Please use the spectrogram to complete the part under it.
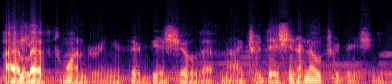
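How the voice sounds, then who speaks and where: A deep, low-pitched hard-boiled private eye, narrating dry and sardonic over old-time radio music. The broadcast sounds dull and aged, like a 1940s radio play. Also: male voice, a little fast. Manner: dry, wry, sardonic delivery. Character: hard-boiled wisecracking private detective, man. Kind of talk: 1940s radio drama, first-person narration.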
